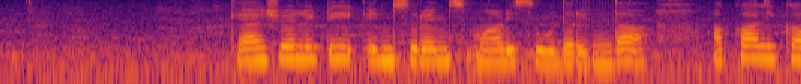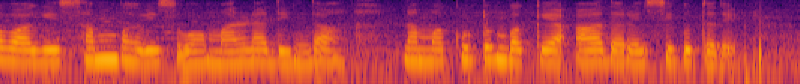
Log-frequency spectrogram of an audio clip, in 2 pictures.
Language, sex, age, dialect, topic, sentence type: Kannada, female, 41-45, Mysore Kannada, banking, statement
